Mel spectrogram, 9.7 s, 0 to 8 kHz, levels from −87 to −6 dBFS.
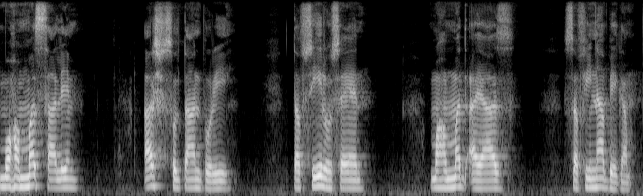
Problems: none marked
